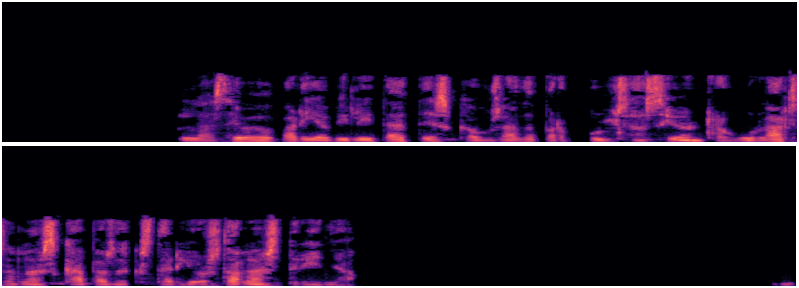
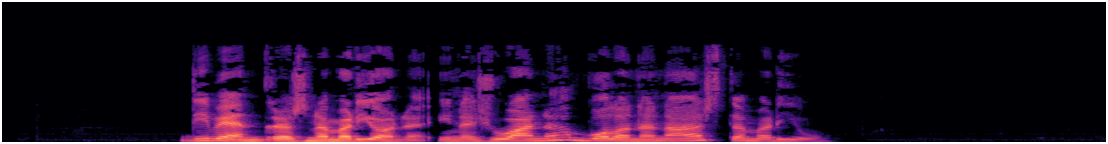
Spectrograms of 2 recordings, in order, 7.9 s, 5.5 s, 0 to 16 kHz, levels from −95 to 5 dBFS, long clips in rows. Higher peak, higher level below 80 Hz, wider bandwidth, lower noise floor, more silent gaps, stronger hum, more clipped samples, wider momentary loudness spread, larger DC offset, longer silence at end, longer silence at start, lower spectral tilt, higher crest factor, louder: second, -10 dBFS vs -4 dBFS; first, -70 dBFS vs -78 dBFS; second, 8.4 kHz vs 11.5 kHz; first, under -90 dBFS vs -85 dBFS; first, 2.84-2.92 s, 5.78-7.82 s vs none; neither; neither; about the same, 10 LU vs 12 LU; neither; second, 0 s vs 1.45 s; about the same, 0.9 s vs 0.9 s; second, -2 dB/octave vs -6 dB/octave; about the same, 24 dB vs 22 dB; second, -30 LUFS vs -23 LUFS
